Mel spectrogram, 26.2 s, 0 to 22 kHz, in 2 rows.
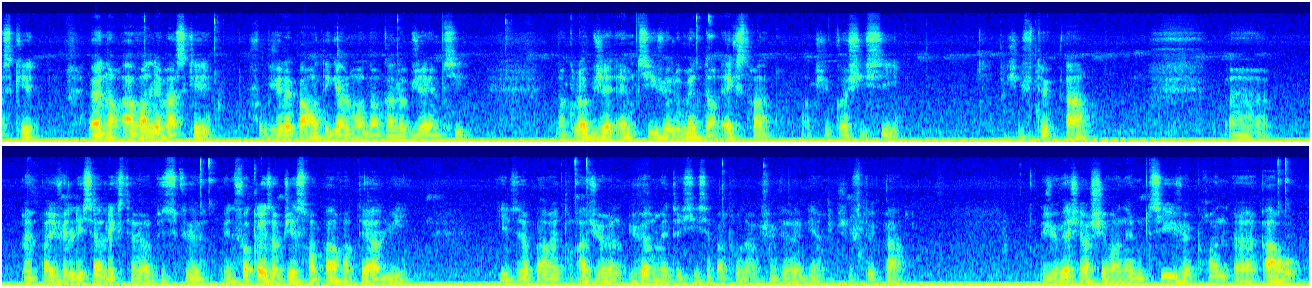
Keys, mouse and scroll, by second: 1.7-7.2 middle drag, 7.2 click, 10.5 shift+a, 15.3 click, 19.1 click, 20.6-21.9 middle drag, 21.9 shift+a.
